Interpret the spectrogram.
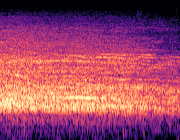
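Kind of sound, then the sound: crowd, audience shouting loudly together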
